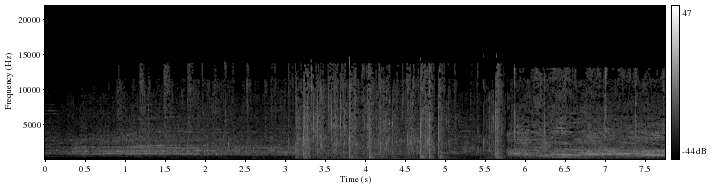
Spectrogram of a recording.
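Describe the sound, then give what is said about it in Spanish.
Football crowd at a match in Ibiza roars in celebration of a goal that clinches promotion; a steady loud din swells into shouting and cheering, with sharp percussive hits bursting through the middle before the roar builds again. “acabamos con el sonido de un equipo que ha ascendido. De la Peña Independent, con ese gol y el momento del ascenso del equipo de Mario Ormaechea.”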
